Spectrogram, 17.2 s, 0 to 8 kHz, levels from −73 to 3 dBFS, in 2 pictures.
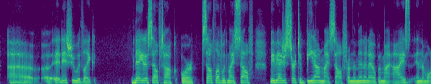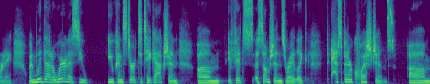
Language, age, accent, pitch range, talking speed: English, 40-59, American, 175-245 Hz, 175 wpm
